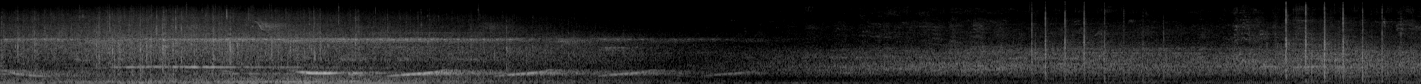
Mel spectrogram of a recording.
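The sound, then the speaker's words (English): A steady, soft hiss of rain falls continuously in the rainforest outside a cave, with a few faint rising tones early on and scattered sharp drips tapping near the end. “it's getting late, and now it's going to rain.”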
